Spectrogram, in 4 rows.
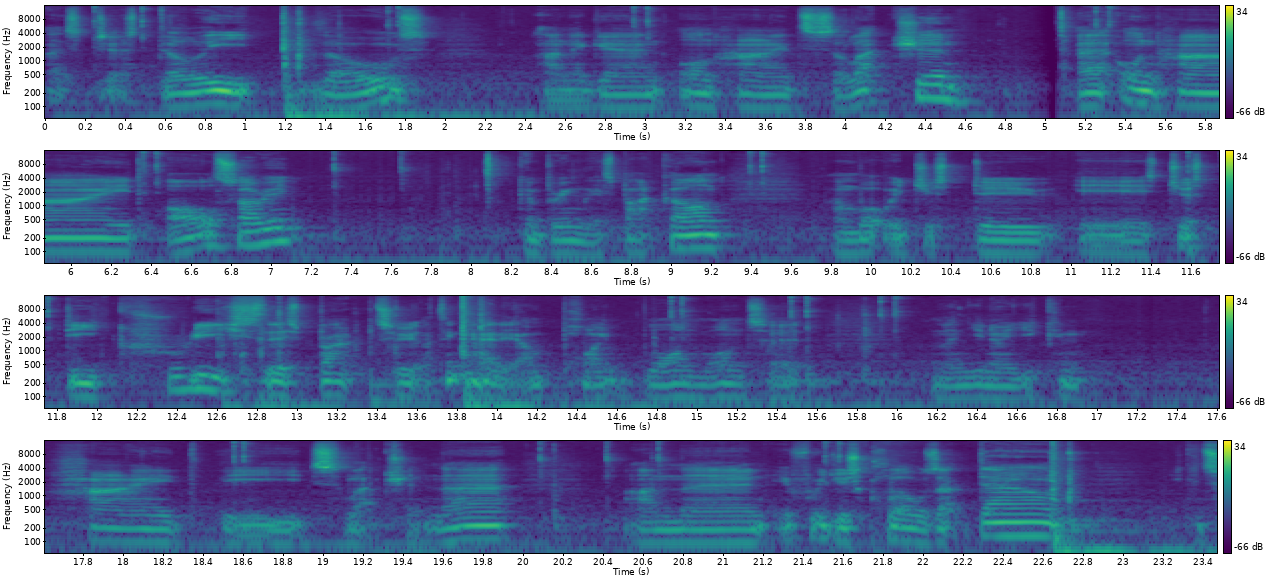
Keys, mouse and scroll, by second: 0.2 click, 1.2 Delete, 1.7 right click, 2.9 click, 5.2 right click, 6.3 click, 7.3-7.6 middle drag, 7.9 scroll up 2, 8.0-8.5 scroll, 8.5 middle click, 9.4 click, 11.6 click, 12.6 0, 13.4 1, 13.8 Return, 14.9 click, 15.5 ctrl+click, 15.9 ctrl+right click, 18.5 click, 19.4-20.1 alt+middle drag, 20.4 alt+middle click, 21.5 click, 22.7 m.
